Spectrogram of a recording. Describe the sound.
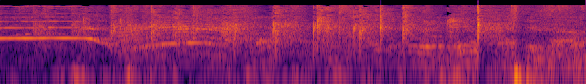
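A crowd at an open mic night at Bonkers in Altamont Springs applauds a comedian with dense, steady clapping lasting a few seconds, mixed with cheering voices and a brief whistle-like tone near the start.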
